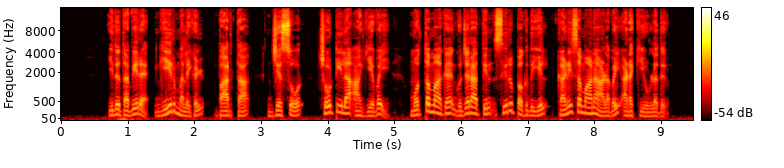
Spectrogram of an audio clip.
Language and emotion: Tamil, neutral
